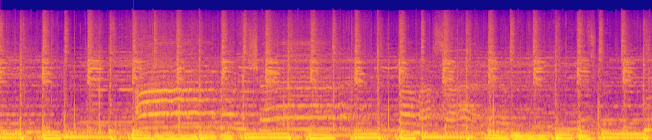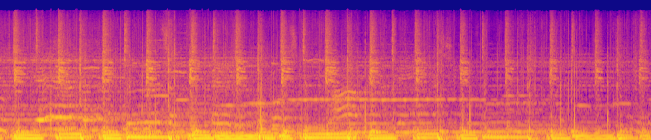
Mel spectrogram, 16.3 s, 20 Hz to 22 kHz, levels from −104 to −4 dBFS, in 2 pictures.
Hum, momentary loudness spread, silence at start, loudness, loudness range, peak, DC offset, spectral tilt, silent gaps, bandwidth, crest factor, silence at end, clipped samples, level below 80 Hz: none; 6 LU; 0 s; -15 LUFS; 3 LU; 0 dBFS; under 0.1%; -6 dB/octave; none; 16 kHz; 14 dB; 0 s; under 0.1%; -20 dBFS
